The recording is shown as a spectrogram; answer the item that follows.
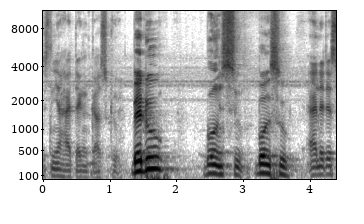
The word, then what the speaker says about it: Bonsu: Bedu Bonsu. Bonsu. And it is spelled B-O-N-S-O-E. If you don't take care, you pronounce it Bonsoir.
